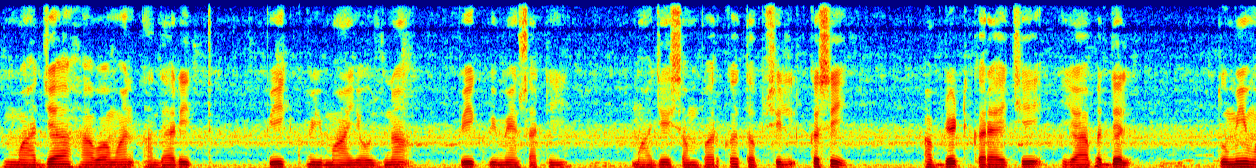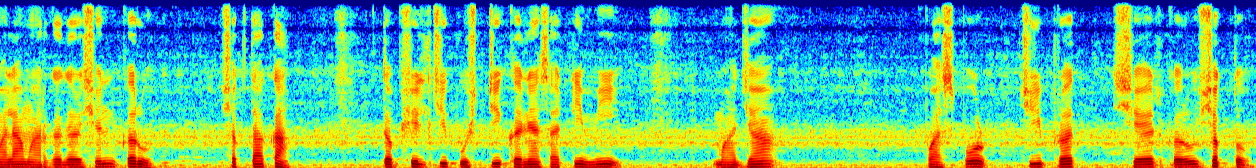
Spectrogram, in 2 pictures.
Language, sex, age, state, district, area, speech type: Marathi, male, 18-30, Maharashtra, Hingoli, urban, read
